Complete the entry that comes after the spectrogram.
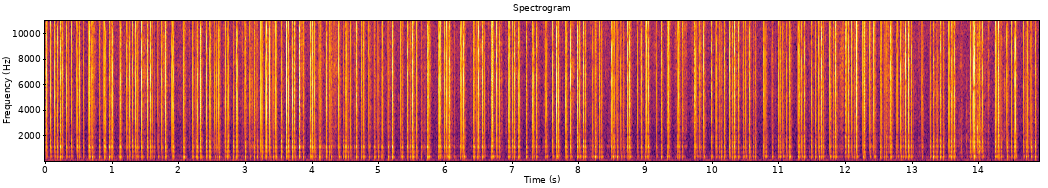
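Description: Long acrylic nails tap rapidly and steadily on the back paper cover of a light blue paperback book. The taps are quick, dry clicks with almost no ring, a papery midrange body and bright, crisp edges, with very little low end.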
